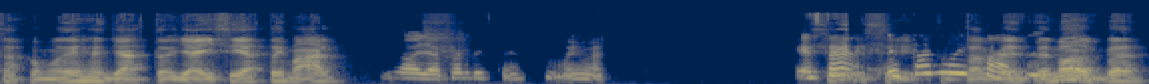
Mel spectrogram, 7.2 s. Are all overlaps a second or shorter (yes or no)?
no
